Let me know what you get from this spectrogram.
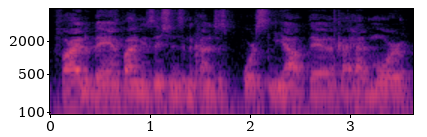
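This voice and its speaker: Low, bright-voiced man, roomy and distant. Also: level tone, fast. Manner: loud bursts of laughter, playful and bold. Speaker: guest, musician and actor. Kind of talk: casual interview chat. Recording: roomy, off-mic with faint ambience.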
